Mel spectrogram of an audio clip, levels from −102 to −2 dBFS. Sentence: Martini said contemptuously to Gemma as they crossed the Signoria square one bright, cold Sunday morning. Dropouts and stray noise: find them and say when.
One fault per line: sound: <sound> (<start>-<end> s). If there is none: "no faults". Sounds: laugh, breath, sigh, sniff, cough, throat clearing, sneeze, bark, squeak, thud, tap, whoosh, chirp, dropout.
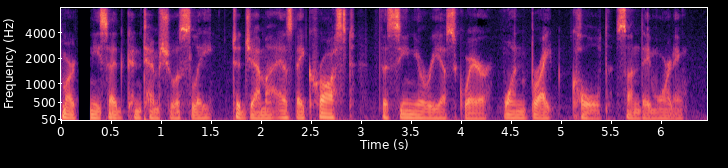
sound: dropout (0.2-0.3 s)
